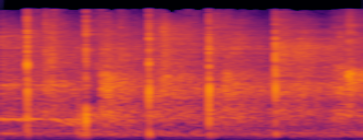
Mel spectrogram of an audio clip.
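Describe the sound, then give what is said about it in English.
An audience claps hands for a woman in a steady rhythm, about five sharp claps roughly a third of a second apart, with a murmur of voices underneath. “Just give her a hand clap.”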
